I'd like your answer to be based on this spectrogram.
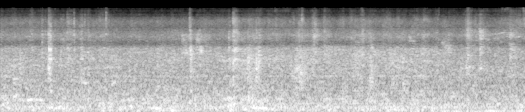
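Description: Pigeons, a pair that includes a red Gola hen, cooing softly in a cage against a steady wash of background noise, low burbling murmurs that are faint and partly buried.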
